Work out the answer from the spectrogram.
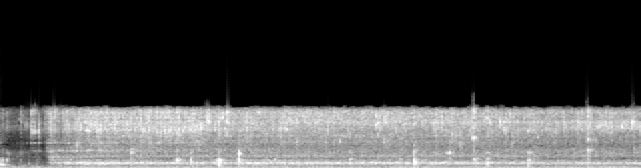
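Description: Wet green masala paste dropped into hot oil in a steel pot, sizzling with a steady hiss and scattered small pops. The sizzle starts suddenly about half a second in.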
